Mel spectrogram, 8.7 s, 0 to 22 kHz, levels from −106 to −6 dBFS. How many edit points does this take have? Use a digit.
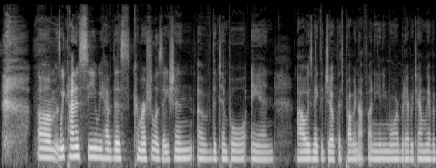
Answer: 2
